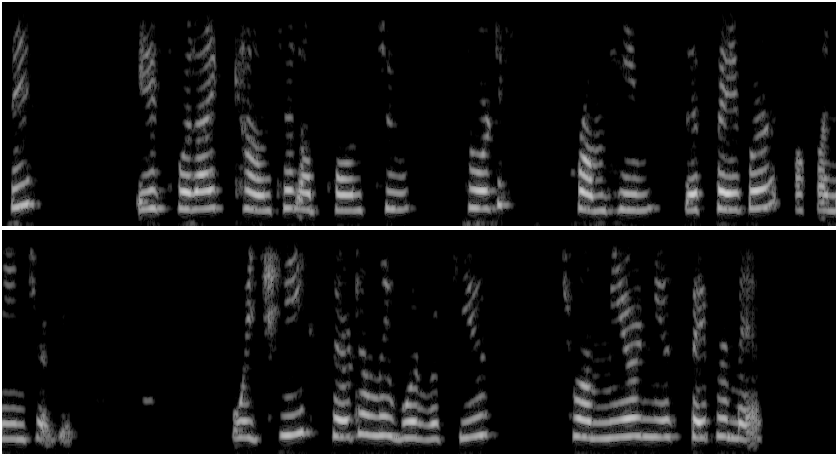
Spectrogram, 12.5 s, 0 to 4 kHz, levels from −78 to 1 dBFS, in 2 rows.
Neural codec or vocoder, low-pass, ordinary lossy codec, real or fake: none; 3.6 kHz; Opus, 24 kbps; real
